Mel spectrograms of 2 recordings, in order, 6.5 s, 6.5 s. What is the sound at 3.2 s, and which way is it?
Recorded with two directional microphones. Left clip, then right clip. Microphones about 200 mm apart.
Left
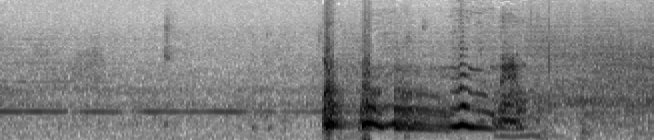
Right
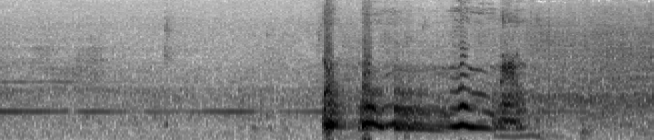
Dog, 10° right (ahead or behind).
